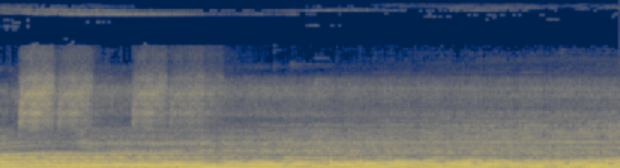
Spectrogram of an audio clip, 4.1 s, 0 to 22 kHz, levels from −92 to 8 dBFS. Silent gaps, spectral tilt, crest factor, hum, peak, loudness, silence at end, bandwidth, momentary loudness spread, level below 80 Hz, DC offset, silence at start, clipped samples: none; -5.5 dB/octave; 10 dB; none; 0 dBFS; -11 LUFS; 0 s; over 20 kHz; 2 LU; -24 dBFS; under 0.1%; 0 s; under 0.1%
